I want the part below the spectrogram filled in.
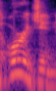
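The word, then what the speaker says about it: Origen: but his name is origin it is spelled with a GE I in but it's just like the word origin like beginning an origin like believed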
